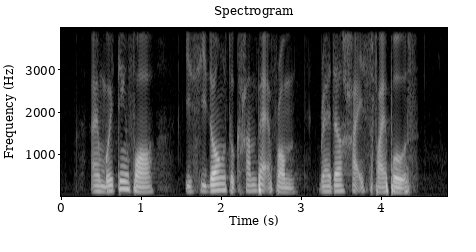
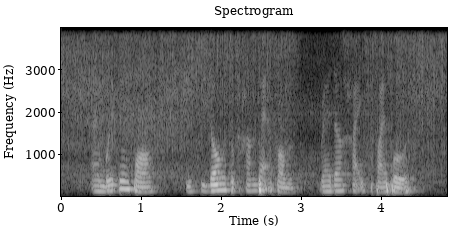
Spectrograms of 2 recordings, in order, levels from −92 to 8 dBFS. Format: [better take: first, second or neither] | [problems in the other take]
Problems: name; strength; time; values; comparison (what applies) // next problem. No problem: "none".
first | background sound (Domestic sounds, home sounds); 17 dB below the speech // room echo; dies away in 0.4 s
